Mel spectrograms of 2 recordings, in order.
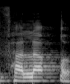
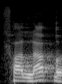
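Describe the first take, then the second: The two takes are said the same way.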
